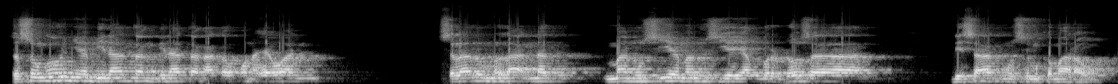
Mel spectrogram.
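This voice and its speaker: An Indonesian man delivers a religious lecture as a preacher. He speaks slowly in short, deliberate phrases with little rise or fall in pitch. His voice carries a long hall reverb. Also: darkish tone. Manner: measured, deliberate, phrase by phrase with pauses. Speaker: Islamic preacher and teacher. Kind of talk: religious lecture, reading Arabic text aloud then explaining it.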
